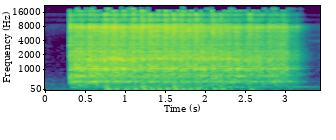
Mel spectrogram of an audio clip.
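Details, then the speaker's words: Freshly rebuilt Triumph Spitfire engine, first start after it was hitting from firing too early and the timing was retarded: it runs in uneven, lumpy pulses about three a second, flat and gutless. Ignition timing is now too retarded. "ignition's real super retarded now, 'cause you're not making any power."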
